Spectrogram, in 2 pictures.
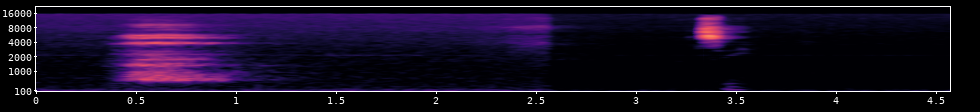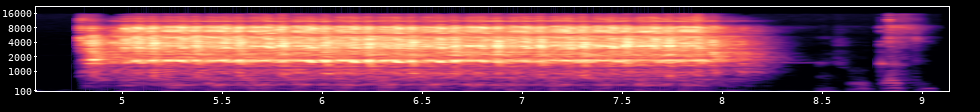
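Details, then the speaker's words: Never-started 110cc pocket bike on 13-year-old blue factory fuel: a few seconds of steady cranking pulses, about three or four a second, that never catch. It shows signs of life but won't start; old fuel is the stated cause. "Okay. God damn it. Oh, it's not starting, but it shows signs of life."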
